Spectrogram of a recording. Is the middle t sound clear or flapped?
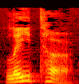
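clear. The middle t is pronounced clearly and crisply. "later 이렇게 읽는 것이 영국 발음이 되겠습니다"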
